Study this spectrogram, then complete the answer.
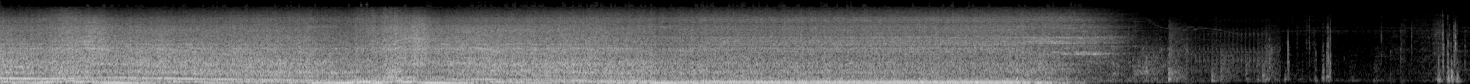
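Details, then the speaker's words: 2002 Chevrolet Silverado 2500HD 6.0 V8 that overheated above 2,000 rpm and under load, just fitted with a new fan clutch: strong V8 rev with loud rushing fan air rising with speed, then shutdown. Normal, with the fan clutch engaging. "well she's moving some air now guys I can hear that suer moving some air so hopefully uh that's going to solve my problem"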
